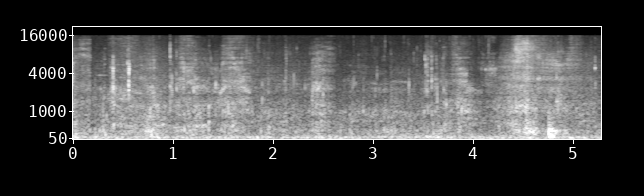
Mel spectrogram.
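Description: Several people chewing mouthfuls of braised monkfish (agujjim), with scattered small clicks and a sharp click right at the start.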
